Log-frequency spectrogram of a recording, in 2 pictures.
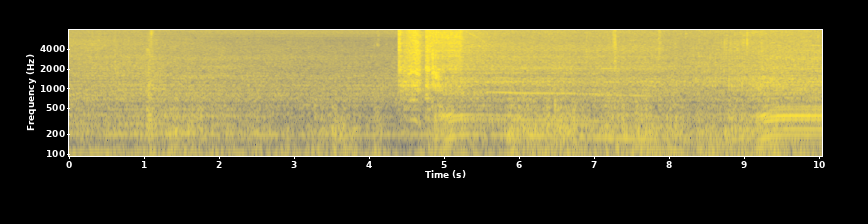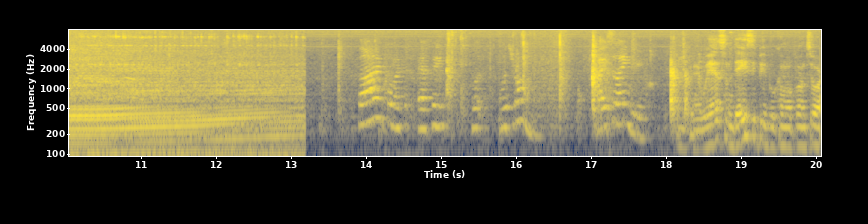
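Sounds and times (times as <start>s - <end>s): car engine accelerating: 0.0s - 13.2s.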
